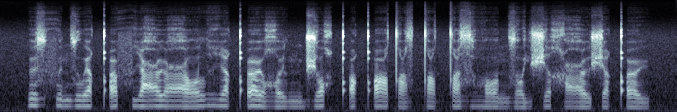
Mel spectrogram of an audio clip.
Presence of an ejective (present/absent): present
